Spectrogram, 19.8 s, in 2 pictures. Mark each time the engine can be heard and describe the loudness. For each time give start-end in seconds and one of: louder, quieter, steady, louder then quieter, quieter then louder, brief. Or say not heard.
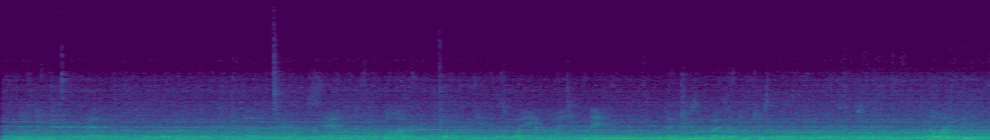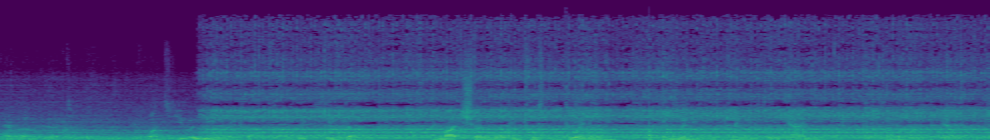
0.0-19.7 louder.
